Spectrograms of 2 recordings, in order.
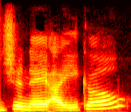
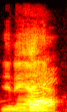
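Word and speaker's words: Jhené Aiko: I always get her name wrong. I believe it's Janae Aiko. Janae Aiko.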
